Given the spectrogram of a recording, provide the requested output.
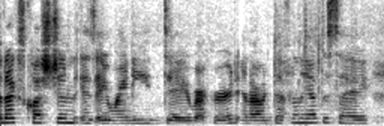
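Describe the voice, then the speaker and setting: There is noticeable background noise as a woman speaks very fast with fairly even intonation. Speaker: youtuber and cover singer. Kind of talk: casual vlog. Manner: monotone.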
